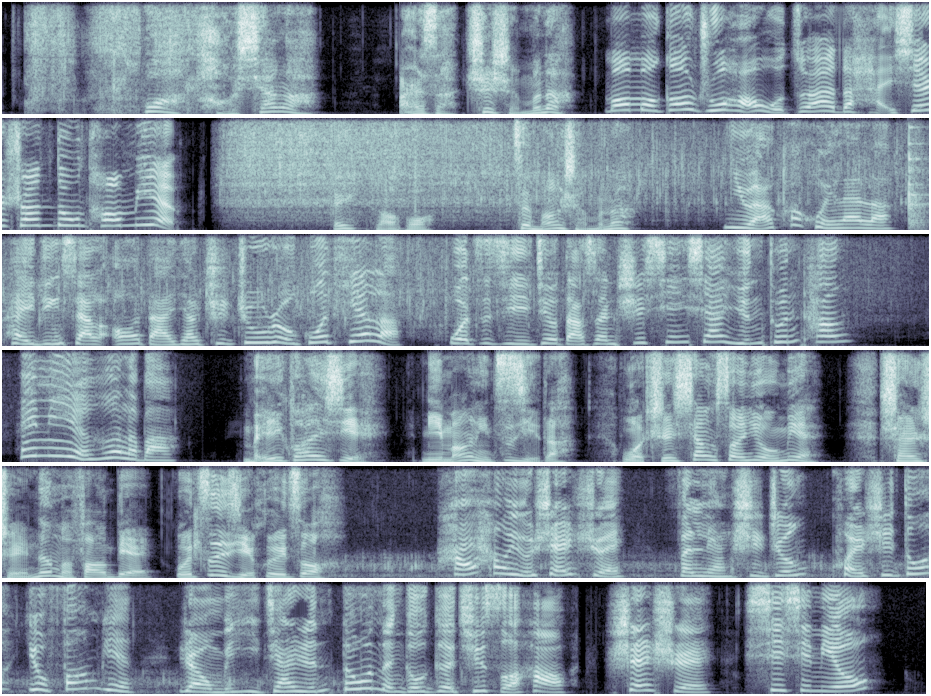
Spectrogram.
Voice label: Noodle TVC

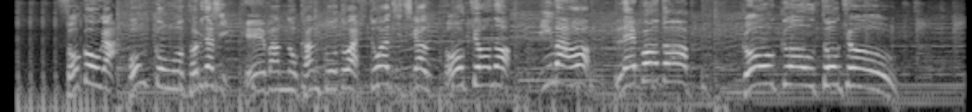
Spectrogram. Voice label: HYPER VO; gogotokyo

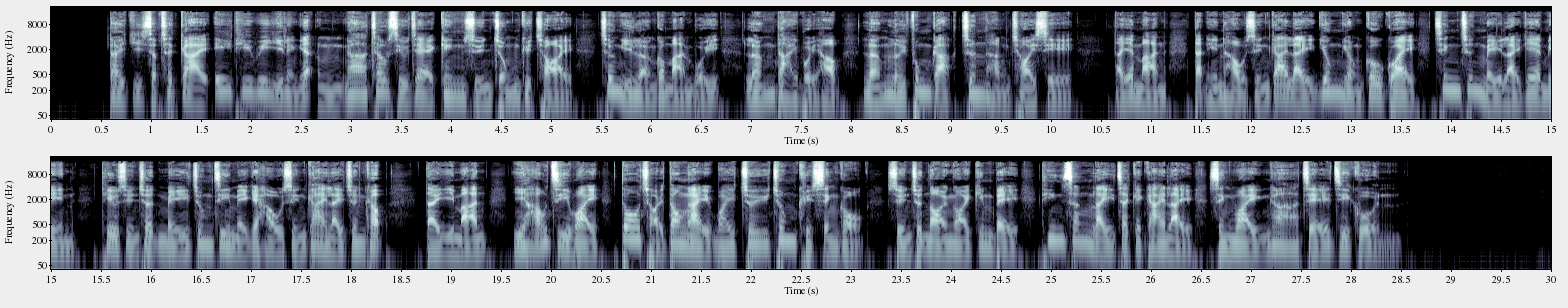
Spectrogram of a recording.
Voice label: M Cantonese

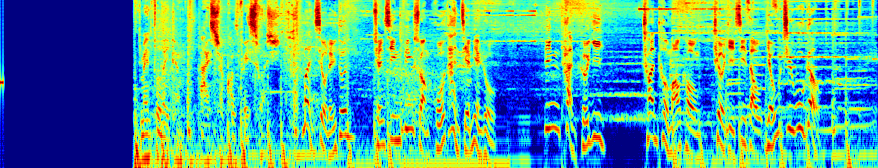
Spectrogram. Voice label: TVC; mentholatum

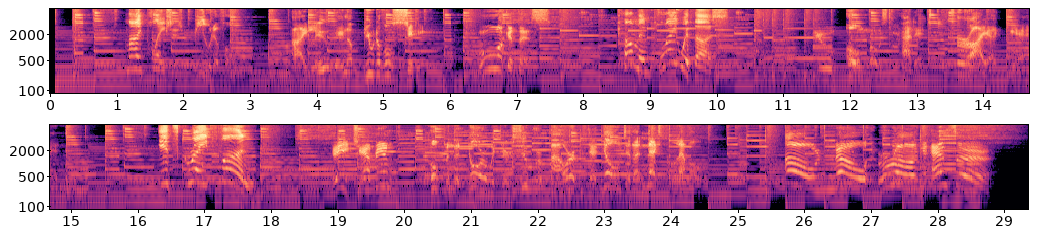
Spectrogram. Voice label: Kids Toy Corporate

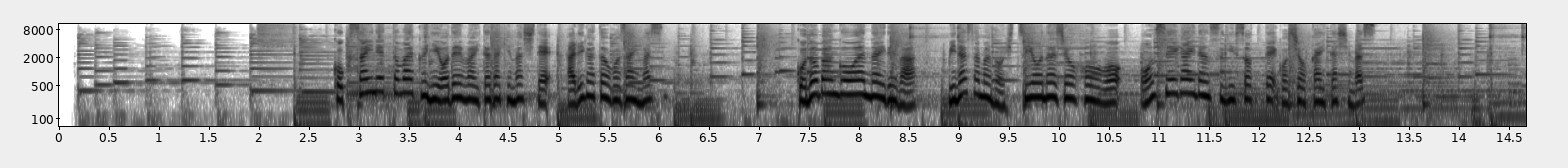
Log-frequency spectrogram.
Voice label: Low-Tone (Telehone Guidance)

